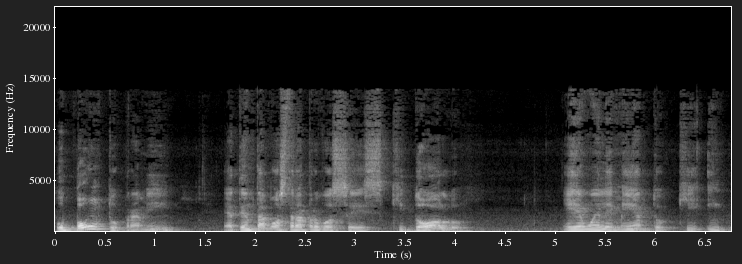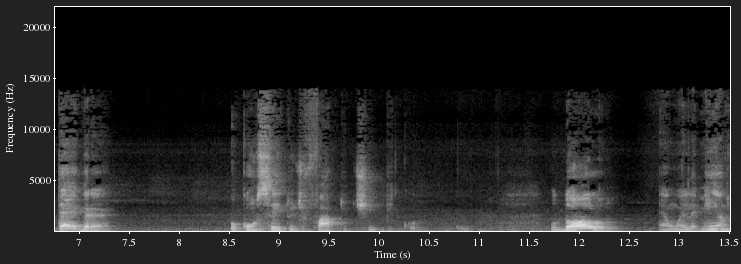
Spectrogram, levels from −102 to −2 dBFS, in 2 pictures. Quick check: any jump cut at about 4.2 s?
no; 0 cuts

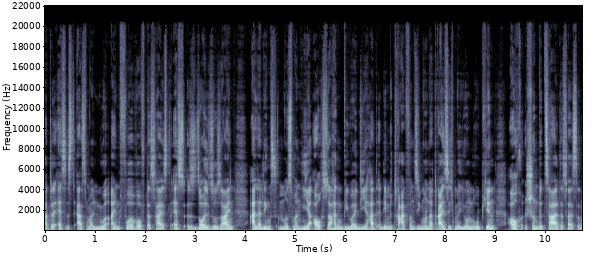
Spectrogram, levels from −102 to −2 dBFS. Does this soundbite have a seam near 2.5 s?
yes; 1 cut; at 2.5 s

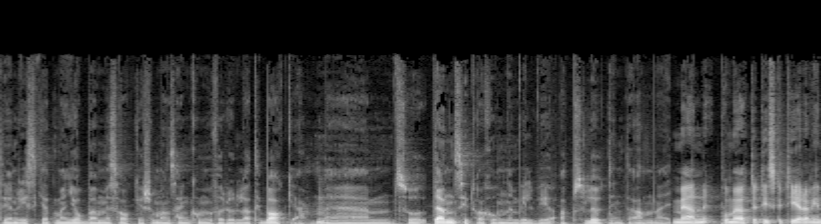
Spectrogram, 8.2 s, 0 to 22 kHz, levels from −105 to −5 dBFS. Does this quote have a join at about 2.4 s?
no; 2 cuts; at 4.2 s, 6.7 s

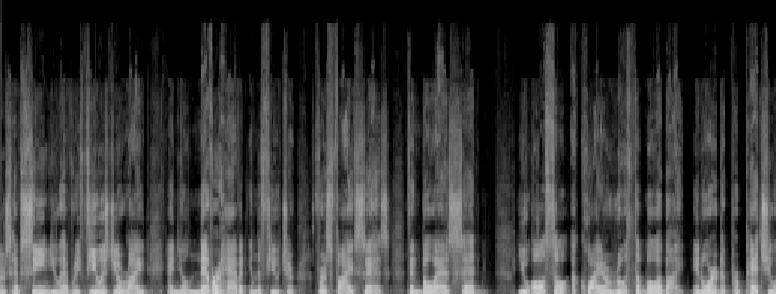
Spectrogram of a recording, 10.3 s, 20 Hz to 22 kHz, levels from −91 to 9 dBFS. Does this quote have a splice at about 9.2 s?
yes; 3 cuts; at 4.1 s, 6.8 s, 9.2 s

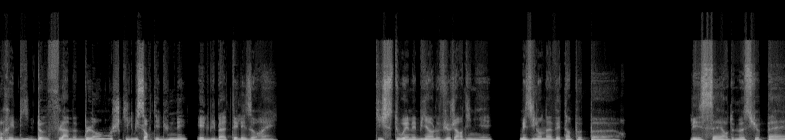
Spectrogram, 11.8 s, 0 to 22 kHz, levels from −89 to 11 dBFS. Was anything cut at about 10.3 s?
yes; 1 cut; at 10.3 s

